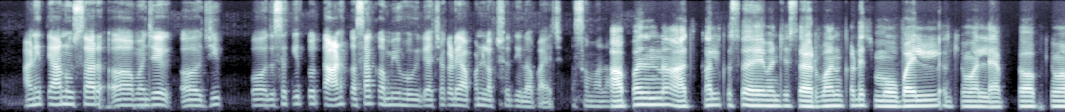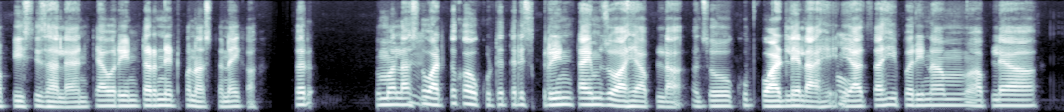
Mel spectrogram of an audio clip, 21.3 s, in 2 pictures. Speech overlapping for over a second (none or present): none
